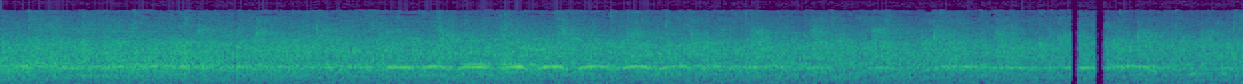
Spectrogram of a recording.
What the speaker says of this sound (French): Now is the good time for you to clap your hands and give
